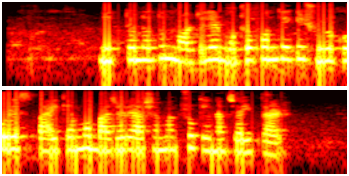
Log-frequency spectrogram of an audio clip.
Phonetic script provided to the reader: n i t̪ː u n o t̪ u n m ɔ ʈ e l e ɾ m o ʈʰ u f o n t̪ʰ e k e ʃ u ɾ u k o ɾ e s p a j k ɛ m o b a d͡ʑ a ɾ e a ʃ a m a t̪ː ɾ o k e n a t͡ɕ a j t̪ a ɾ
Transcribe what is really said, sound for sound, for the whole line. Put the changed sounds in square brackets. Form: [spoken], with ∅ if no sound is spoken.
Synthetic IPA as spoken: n i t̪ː [o] n o t̪ u n m ɔ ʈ e l e ɾ m o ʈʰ [o] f o n t̪ʰ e k e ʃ u ɾ u k o ɾ e s p a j k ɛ m o b a d͡ʑ a ɾ e a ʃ a m a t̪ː ɾ o k e n a t͡ɕ a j t̪ a ɾ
